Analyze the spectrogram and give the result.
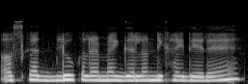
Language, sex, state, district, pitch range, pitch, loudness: Hindi, female, Arunachal Pradesh, Papum Pare, 190-205 Hz, 195 Hz, -13 LUFS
